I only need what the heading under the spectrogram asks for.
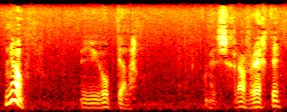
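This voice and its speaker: Chattering, money-minded village gravedigger. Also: male voice, low-pitched, sing-song, slow pace, darkish tone, slight background noise, exaggerated voice. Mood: put out, reckoning. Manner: chatty, hesitant, wheedling salesman, repetitive.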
